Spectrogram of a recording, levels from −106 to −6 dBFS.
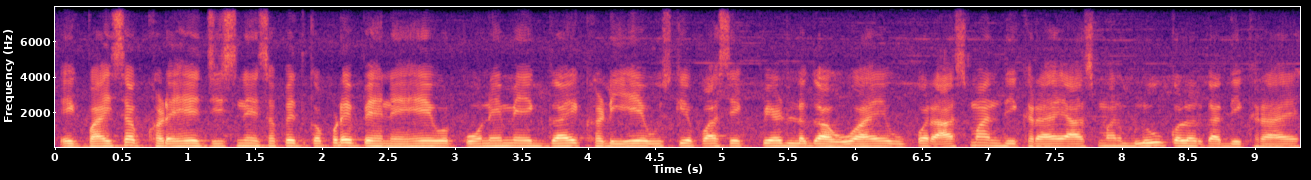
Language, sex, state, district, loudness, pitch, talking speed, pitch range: Hindi, male, Gujarat, Gandhinagar, -17 LUFS, 140 Hz, 230 wpm, 135-150 Hz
